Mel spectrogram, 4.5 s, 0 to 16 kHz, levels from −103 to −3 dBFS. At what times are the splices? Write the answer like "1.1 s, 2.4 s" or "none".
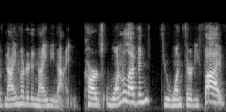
1.6 s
